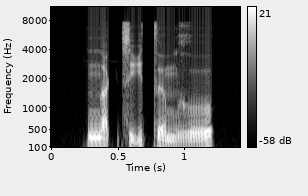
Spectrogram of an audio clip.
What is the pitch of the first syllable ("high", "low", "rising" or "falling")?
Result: low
